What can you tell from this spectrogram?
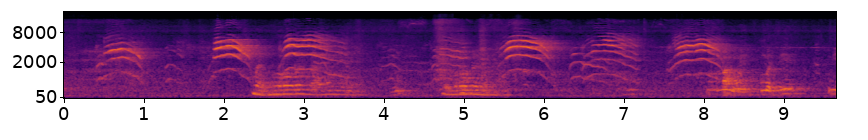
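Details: Newborn baby kittens lying together give loud, high-pitched arched meows, about one every two seconds, each rising then falling, with deeper throaty sounds between calls.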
